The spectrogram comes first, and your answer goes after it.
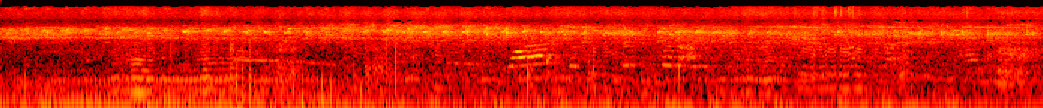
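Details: Honey bees entering and leaving their nest in search of food make a continuous buzzing drone. Short chirping bird calls and scattered clicks sound over it.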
